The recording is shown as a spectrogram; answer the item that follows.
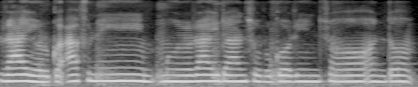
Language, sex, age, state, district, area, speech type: Nepali, female, 18-30, West Bengal, Darjeeling, rural, spontaneous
